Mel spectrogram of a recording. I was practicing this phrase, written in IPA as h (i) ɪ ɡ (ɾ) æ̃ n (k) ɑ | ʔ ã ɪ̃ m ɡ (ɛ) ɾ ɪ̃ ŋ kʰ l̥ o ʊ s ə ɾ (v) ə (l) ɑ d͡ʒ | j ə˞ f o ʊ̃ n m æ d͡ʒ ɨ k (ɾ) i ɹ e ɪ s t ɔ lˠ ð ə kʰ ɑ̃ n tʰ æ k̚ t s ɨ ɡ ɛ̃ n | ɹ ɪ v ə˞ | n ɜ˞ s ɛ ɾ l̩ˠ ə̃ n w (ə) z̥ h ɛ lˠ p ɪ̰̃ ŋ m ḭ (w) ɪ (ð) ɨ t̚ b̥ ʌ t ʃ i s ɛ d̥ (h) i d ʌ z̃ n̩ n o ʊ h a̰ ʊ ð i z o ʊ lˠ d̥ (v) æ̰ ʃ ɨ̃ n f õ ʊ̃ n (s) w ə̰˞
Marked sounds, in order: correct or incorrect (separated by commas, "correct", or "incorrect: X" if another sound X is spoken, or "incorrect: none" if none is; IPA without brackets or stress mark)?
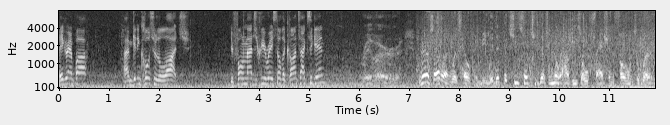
incorrect: e, incorrect: ɹ, incorrect: p, correct, incorrect: ð, correct, incorrect: l, incorrect: ʌ, correct, correct, incorrect: ʃ, incorrect: f, incorrect: z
